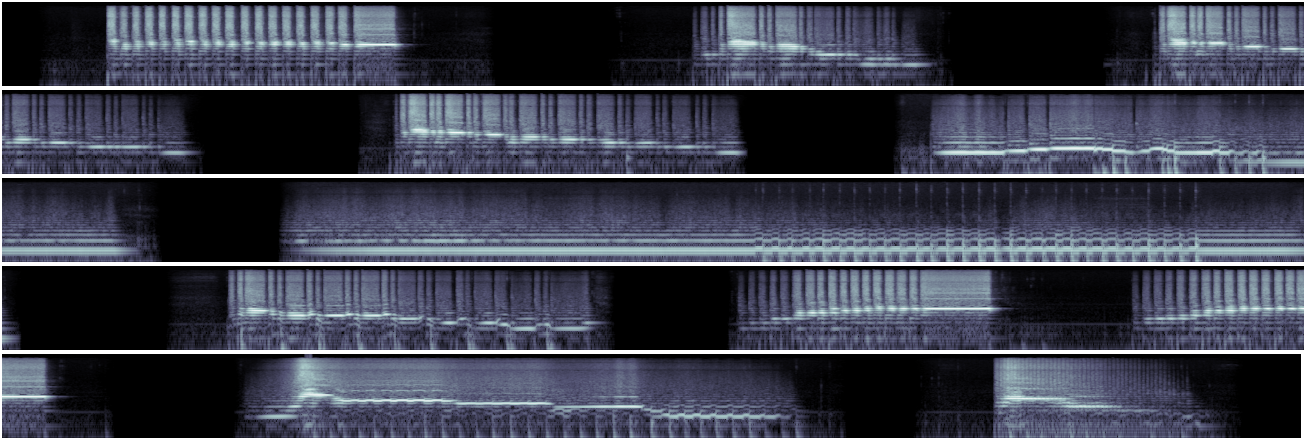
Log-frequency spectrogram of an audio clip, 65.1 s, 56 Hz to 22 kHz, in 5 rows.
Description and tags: pvc fujara samples 2
Some more samples of PVC fujara flute in C.
ethnic-instruments, woodwind, overtones, overtone-flute, sample, fujara, pvc-fujara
